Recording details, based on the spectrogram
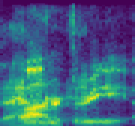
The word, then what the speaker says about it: On3: On3, I think it is. – Oh, they're actually okay. I didn't know there was On3. I assumed it was supposed to be one.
